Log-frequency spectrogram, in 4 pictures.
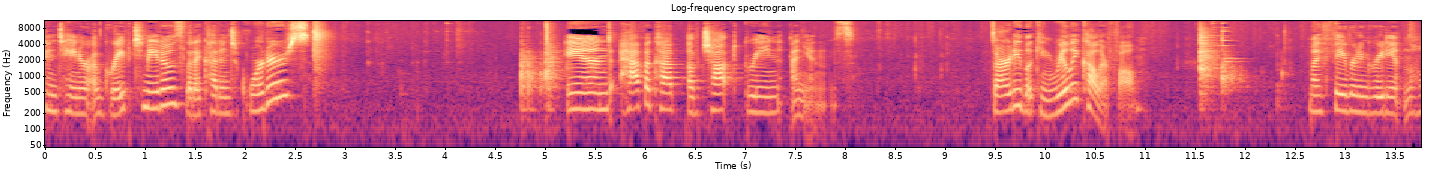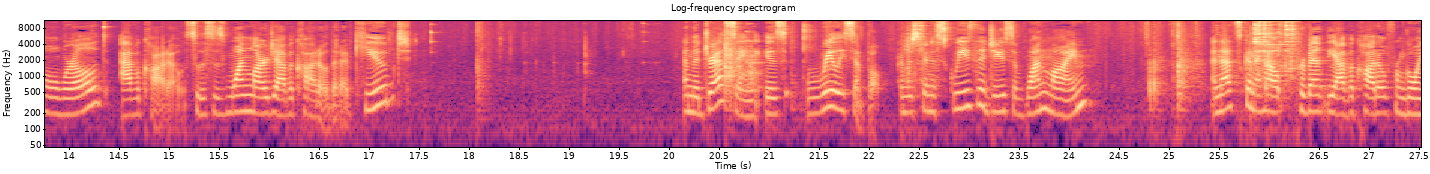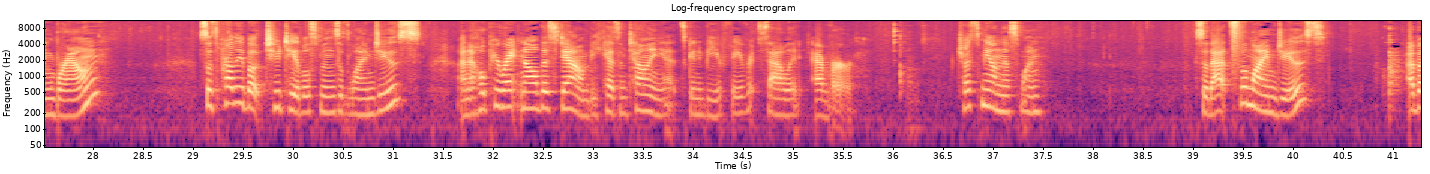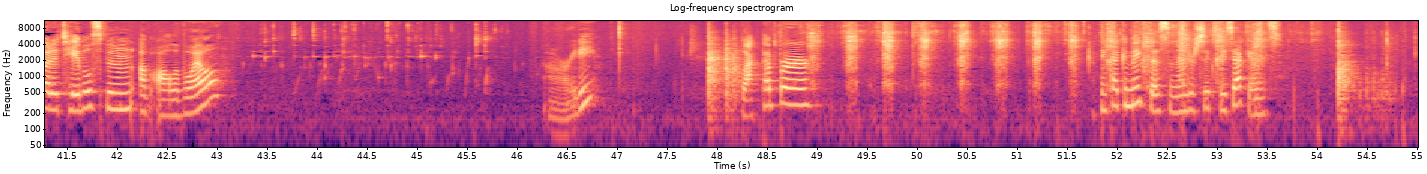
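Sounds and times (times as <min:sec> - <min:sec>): oil dripping onto salad: 0:43.2 - 0:46.2.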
